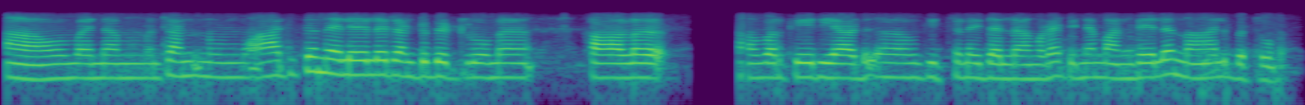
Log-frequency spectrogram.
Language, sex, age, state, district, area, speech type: Malayalam, female, 45-60, Kerala, Idukki, rural, conversation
